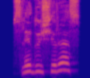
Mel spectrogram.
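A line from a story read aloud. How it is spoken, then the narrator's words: Whispered. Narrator (Russian): прошептала она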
